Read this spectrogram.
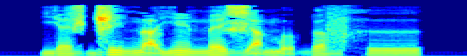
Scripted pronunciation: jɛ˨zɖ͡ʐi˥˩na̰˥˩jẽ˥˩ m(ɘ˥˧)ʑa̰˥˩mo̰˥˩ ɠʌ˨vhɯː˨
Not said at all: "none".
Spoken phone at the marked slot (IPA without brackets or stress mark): ɛ˥˧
